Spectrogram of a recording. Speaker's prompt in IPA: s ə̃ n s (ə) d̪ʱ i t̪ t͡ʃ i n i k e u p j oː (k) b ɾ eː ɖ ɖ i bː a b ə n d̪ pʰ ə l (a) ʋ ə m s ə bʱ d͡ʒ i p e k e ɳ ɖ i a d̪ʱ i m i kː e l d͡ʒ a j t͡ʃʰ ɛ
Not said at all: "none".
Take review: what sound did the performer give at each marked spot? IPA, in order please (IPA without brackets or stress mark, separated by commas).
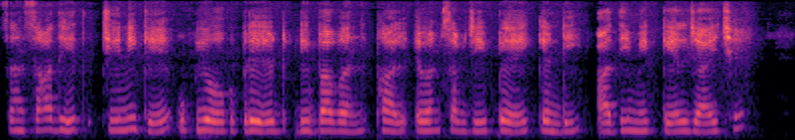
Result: a, ɡ, e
